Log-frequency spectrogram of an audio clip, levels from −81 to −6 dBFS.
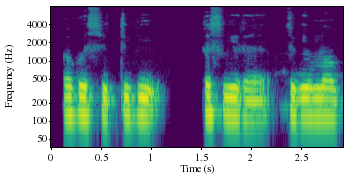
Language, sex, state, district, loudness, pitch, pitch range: Rajasthani, male, Rajasthan, Churu, -18 LUFS, 120 Hz, 115-125 Hz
